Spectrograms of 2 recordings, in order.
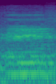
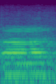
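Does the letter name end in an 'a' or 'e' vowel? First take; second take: e; a. First: The letter name ends in an 'e' vowel. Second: The letter name ends in an 'a' vowel. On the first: This is the non-Arabic way of naming the letter. The speaker calls it wrong. "नहीं" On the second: This is the Arabic way of naming the letter. The speaker calls it right. "ये अरबी लहज़ा होगा"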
